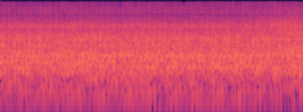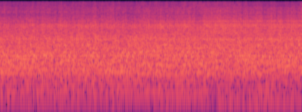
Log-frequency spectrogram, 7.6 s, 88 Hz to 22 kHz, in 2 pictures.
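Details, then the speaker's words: Yamaha diesel cold-started at 32°F after glow-plug preheat: steady, even diesel clatter at idle with no knocks, misses or surging. The alternator isn't charging yet, but the engine runs healthy. "the horn doesn't work i will say one thing she runs good we'll see if that proves me wrong"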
